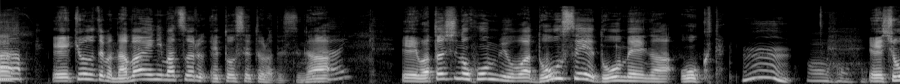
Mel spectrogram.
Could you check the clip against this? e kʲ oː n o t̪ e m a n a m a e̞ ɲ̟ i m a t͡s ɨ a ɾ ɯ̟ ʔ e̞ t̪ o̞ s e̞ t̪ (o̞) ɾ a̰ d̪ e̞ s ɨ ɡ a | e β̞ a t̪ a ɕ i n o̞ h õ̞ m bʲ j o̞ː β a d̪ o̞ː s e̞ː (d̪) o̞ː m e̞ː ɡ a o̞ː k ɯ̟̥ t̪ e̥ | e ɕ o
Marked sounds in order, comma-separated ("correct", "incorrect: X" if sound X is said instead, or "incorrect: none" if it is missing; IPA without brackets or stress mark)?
correct, correct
